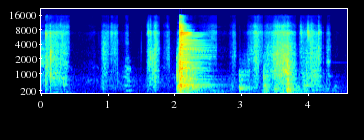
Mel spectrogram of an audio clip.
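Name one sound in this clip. Metal tools clatter on a truck bed.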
